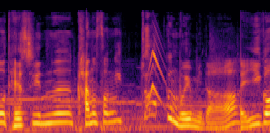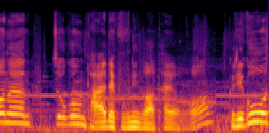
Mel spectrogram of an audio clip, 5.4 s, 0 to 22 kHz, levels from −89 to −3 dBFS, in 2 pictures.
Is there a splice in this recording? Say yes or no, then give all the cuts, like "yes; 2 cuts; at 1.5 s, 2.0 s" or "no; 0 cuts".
yes; 1 cut; at 2.4 s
